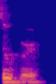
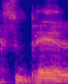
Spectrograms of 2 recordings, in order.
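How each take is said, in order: First: The word is said with a plain English accent. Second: The word is said with a Spanish accent.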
